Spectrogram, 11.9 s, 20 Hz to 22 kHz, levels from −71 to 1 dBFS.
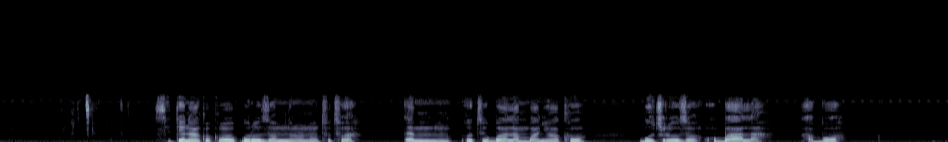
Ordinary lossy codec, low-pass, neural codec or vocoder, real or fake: none; 7.2 kHz; none; real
